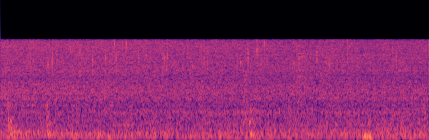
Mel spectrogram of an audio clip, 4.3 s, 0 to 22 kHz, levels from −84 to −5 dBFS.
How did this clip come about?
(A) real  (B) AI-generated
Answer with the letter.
A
